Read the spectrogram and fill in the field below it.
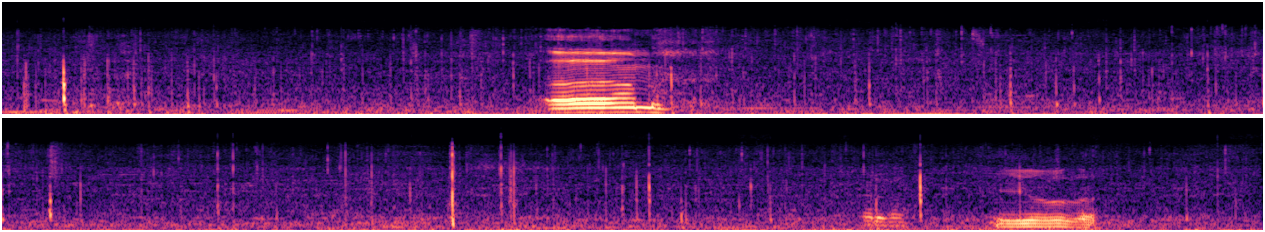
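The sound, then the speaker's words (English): Rain falls in Merida in a steady hiss with scattered sharp drop ticks, a short burst of someone's voice rising twice over the downpour. “So as you guys can see, man, this is pretty much, oh shit, is it raining?”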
